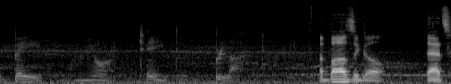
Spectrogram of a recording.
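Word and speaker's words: Abazigal: to abasa by bathing in your tainted blood abbasigal that's how you pronounce that i'm glad there's voice actors okay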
